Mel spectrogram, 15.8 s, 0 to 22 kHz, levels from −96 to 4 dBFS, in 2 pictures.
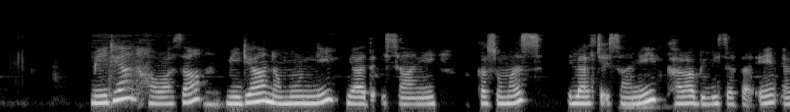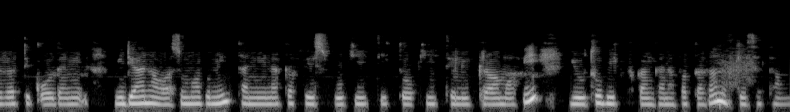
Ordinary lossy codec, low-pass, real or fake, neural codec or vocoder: Opus, 64 kbps; 7.2 kHz; real; none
